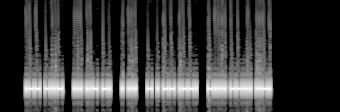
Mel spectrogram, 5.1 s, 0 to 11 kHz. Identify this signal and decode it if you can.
Morse code, heard as a keyed tone, about 50 wpm, 700 Hz. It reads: WX SUN ES TEMP 67F
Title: Practice QSO - Exchange 2 - Info - 50wpm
